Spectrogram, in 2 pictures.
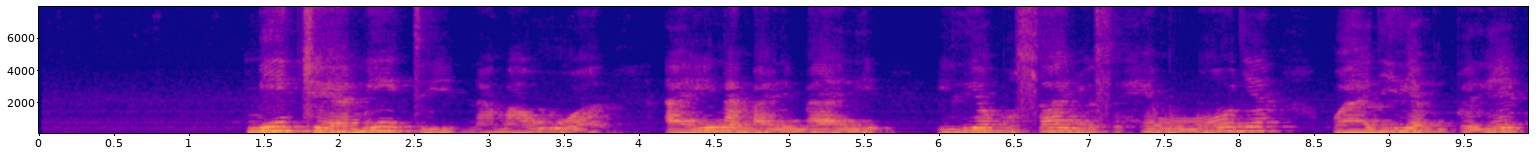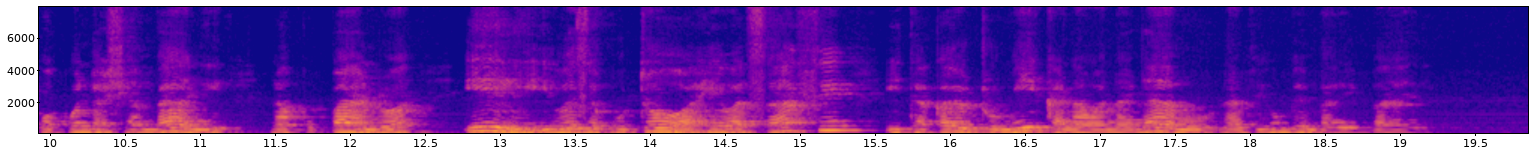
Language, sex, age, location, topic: Swahili, female, 25-35, Dar es Salaam, agriculture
